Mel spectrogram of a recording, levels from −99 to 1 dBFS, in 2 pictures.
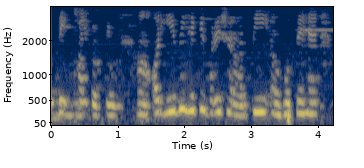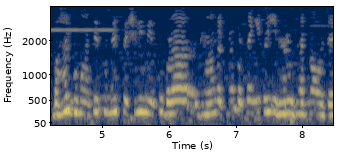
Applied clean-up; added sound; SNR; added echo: classical method Wiener filter.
